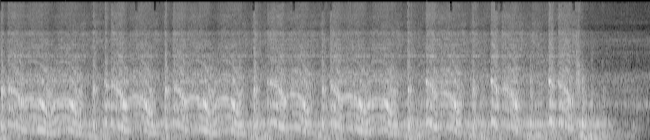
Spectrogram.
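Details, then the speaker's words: Abandoned old CAT excavator diesel, not run in months/years, cold day: long cranking on two new batteries after cleaning connections and relinking batteries; steady rising-falling starter whirr about four strokes a second, never catches; hard start. "i've been down here a few times now trying to fire this thing up and it just didn't want to play bottle so i took my got two new batteries um they couldn't start it initially so the connections needed a thorough clean"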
